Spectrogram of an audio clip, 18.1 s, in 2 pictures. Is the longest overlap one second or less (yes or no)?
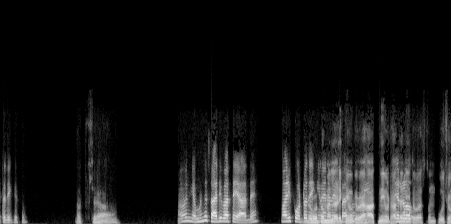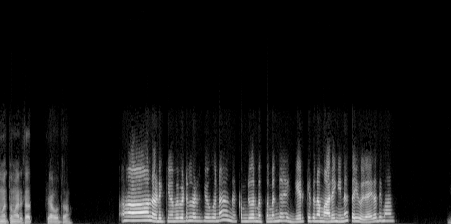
no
